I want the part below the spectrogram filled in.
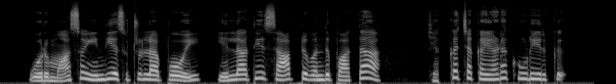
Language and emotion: Tamil, sad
